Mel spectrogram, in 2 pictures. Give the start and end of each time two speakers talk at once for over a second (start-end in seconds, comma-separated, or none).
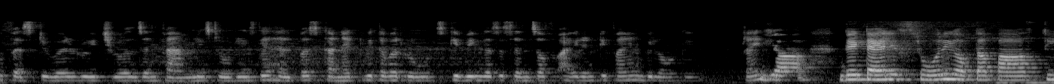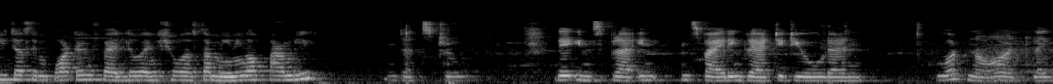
none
